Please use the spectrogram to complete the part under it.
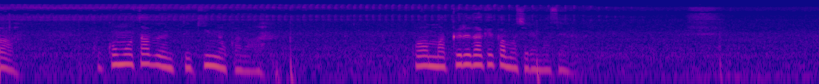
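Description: Tent fabric rustles as a hand tugs on it.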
